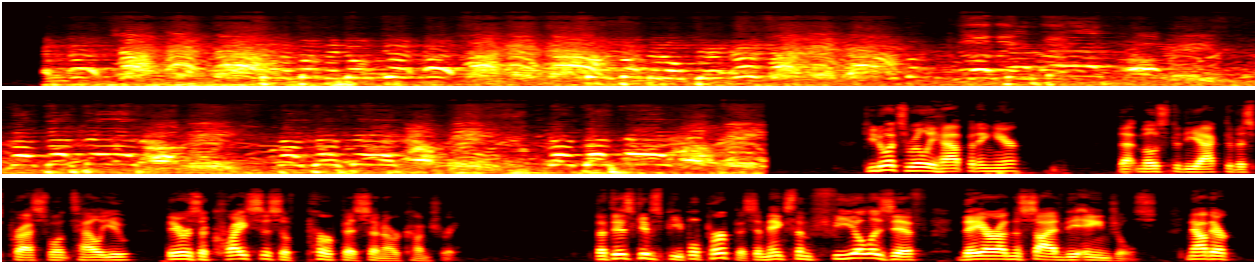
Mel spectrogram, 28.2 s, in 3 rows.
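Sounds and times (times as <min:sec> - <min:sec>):
crowd chanting protest slogans: 0:00.3 - 0:15.2
speech: 0:15.9 - 0:17.1, 0:17.8 - 0:22.3, 0:23.2 - 0:28.1.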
